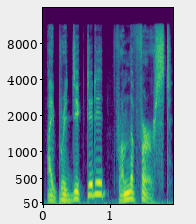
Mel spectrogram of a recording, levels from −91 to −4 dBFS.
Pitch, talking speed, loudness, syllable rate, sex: 120 Hz, 185 wpm, -16 LUFS, 4.6 syllables/s, male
